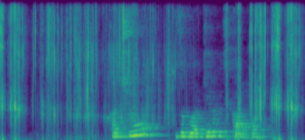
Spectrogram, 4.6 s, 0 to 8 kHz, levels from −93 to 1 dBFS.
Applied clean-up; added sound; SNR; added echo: none; Crushing; 6 dB; reverberation time 0.6 s.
